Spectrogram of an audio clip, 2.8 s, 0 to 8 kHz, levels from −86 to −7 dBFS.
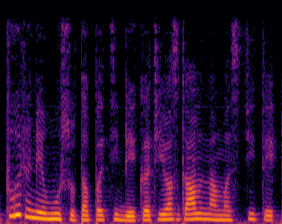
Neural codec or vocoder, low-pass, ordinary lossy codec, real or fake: codec, 16 kHz, 0.5 kbps, FunCodec, trained on Chinese and English, 25 frames a second; 7.2 kHz; AAC, 48 kbps; fake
